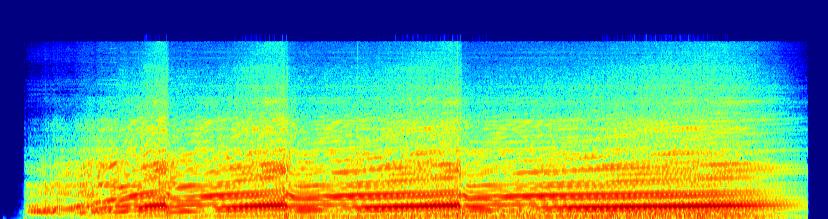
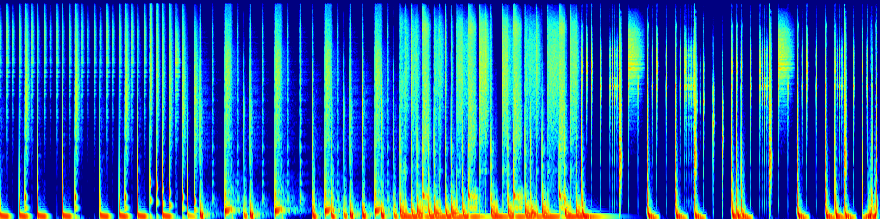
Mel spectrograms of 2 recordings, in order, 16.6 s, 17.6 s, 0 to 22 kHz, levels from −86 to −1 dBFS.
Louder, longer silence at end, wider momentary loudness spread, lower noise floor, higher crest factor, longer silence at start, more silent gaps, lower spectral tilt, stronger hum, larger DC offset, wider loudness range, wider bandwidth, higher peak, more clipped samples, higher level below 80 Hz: first, -10 LUFS vs -19 LUFS; first, 0.4 s vs 0.05 s; about the same, 9 LU vs 7 LU; about the same, -40 dBFS vs -38 dBFS; second, 10 dB vs 18 dB; first, 0.5 s vs 0 s; neither; first, -7.5 dB/octave vs -4 dB/octave; neither; neither; about the same, 4 LU vs 3 LU; second, 10.5 kHz vs over 20 kHz; about the same, 0 dBFS vs 0 dBFS; first, 0.6% vs under 0.1%; about the same, -24 dBFS vs -22 dBFS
